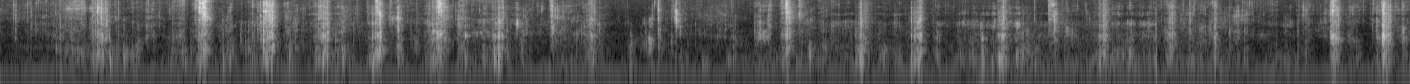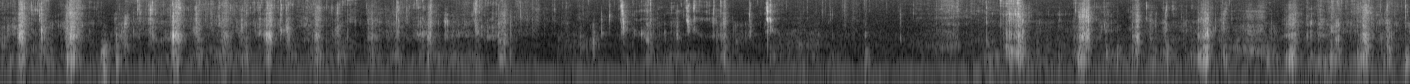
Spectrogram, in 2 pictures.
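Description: Close-miked chewing and crunching of a crisp vegetable salad (lettuce, cucumber, bell pepper), in quick irregular crunches that thin out for a few seconds past the middle, over a low steady hum.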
